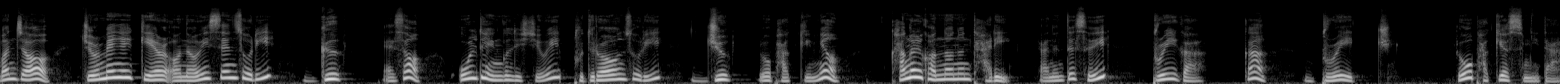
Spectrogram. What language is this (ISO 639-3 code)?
kor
